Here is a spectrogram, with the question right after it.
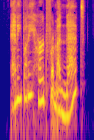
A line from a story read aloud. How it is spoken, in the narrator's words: I whispered to Denise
